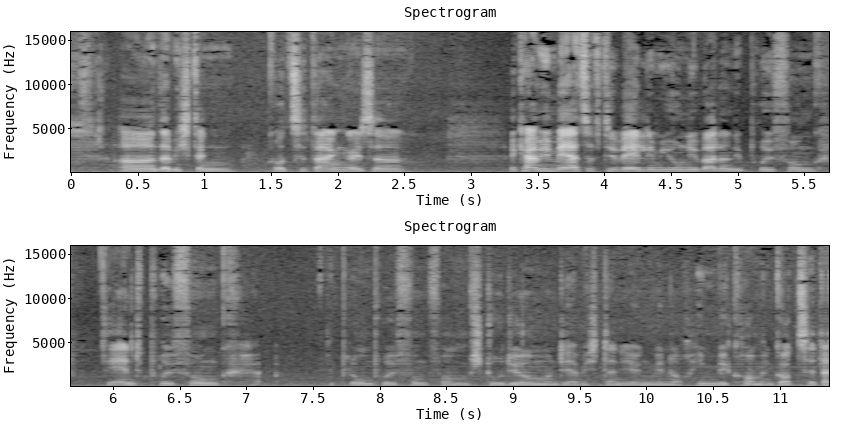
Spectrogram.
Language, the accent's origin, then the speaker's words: German; Slovakia; first language Slovak; German is a second language; now in Prague, Czech Republic; bin dann als Expat geholt worden aufgrund meiner Muttersprache, dem Slowakisch, Tschechisch ist ja sehr ähnlich, damals war dann schon die Tschechoslowakei auseinander, bin ich nach Prag gegangen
